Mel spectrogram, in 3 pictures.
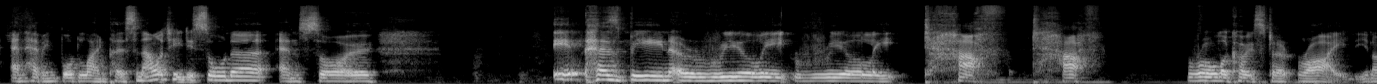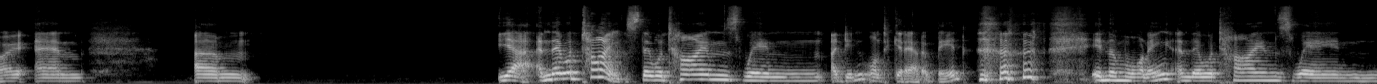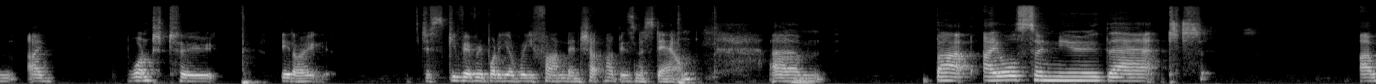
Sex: female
